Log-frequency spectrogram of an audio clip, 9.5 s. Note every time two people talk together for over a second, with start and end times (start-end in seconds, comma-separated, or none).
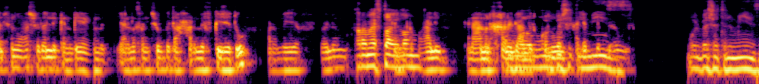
6.3-7.8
